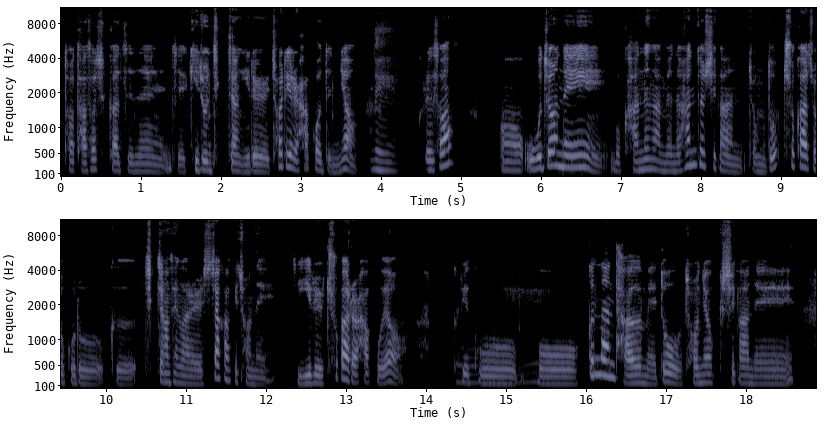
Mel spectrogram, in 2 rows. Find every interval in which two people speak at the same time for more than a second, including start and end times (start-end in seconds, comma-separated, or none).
14.3-15.7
